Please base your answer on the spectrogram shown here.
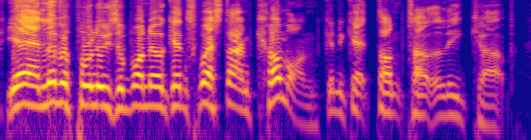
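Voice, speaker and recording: A British man doing live football watch-along commentary and chatting casually with viewers in an animated, blokey, sweary, matey way. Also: fairly high pitch, fast talker, no echo, studio quality. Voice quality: raspy, smoker's laugh.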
